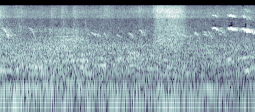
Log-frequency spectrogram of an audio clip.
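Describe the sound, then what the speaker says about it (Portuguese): Two-day-old chicks on a laying-hen farm peep softly, with scattered thin high chirps over a low, busy background hum; no one speaks. "Os pintinhos que eu tô falando é desses pintinhos aqui"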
